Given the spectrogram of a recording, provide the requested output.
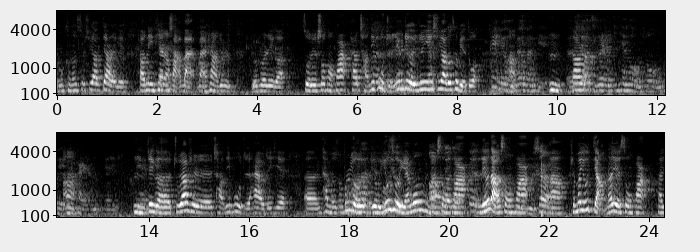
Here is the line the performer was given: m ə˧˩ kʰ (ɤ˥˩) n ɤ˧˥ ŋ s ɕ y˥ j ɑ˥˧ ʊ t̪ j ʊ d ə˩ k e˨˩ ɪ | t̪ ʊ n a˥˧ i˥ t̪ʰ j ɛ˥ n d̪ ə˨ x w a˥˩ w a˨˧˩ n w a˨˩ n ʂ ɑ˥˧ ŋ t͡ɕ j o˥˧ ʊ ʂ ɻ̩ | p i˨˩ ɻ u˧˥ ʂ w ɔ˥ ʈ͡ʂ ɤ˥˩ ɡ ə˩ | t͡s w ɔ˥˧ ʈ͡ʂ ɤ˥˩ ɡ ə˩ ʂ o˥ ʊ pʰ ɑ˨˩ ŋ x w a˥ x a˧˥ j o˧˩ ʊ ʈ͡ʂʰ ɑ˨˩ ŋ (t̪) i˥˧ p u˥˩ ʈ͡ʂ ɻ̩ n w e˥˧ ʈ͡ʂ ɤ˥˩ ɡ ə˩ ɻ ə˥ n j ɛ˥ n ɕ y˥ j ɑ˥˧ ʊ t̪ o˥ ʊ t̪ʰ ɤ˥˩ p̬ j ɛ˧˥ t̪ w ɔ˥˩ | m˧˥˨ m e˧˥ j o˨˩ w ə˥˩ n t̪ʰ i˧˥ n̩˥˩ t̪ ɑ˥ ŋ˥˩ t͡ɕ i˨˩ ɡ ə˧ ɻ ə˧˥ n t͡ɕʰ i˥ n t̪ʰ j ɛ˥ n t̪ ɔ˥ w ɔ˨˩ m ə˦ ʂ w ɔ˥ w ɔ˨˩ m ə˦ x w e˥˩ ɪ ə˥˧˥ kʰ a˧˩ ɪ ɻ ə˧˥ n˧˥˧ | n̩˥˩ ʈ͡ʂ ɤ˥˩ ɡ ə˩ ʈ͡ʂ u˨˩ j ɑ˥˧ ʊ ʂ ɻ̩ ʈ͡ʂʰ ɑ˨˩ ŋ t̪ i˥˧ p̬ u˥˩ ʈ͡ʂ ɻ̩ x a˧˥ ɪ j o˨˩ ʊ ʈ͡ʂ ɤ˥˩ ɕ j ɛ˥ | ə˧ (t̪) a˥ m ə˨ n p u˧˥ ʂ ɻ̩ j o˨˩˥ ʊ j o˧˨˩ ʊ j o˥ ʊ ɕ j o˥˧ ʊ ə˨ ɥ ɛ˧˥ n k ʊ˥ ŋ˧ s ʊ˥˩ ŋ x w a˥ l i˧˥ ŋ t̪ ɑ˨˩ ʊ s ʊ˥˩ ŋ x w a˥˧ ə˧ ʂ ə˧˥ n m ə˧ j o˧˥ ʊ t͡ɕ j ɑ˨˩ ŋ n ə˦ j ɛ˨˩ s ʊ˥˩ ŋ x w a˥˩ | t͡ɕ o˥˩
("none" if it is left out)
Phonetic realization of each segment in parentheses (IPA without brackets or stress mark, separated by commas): ɤ˨˩, t̪, t̪ʰ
